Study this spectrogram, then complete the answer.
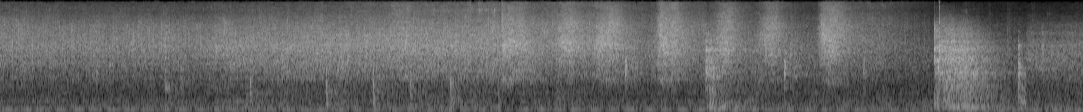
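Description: Garlic, onion, scotch bonnet, scallion and tomatoes sauté in hot oil, then cooked ackee is added. A loud, steady sizzle runs throughout, broken by stirring scrapes and clatters toward the end.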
